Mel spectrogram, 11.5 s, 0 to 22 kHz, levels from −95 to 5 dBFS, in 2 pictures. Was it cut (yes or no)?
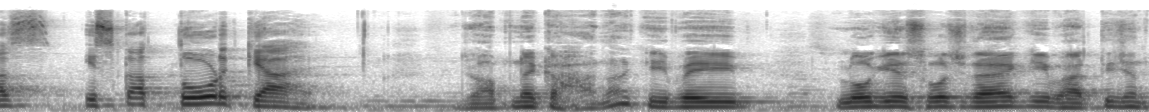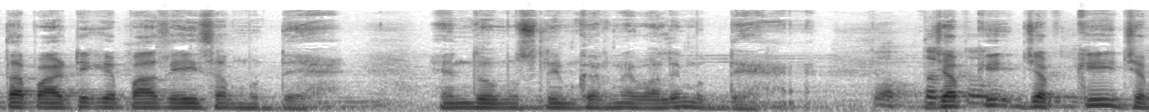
no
